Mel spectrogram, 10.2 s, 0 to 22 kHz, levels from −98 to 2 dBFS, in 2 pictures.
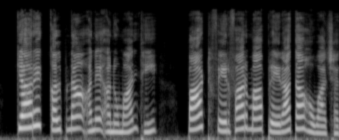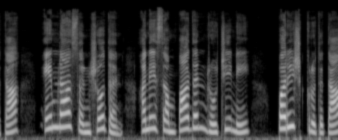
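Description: From 7.54 to 7.57 s the speech is briefly hit by DAB burbling: weak reception let a small fraction of a percent of bit errors past error correction, corrupting the MP2 data so single sub-bands get short blips of noise. On a spectrogram this shows as isolated bright rectangular patches.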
